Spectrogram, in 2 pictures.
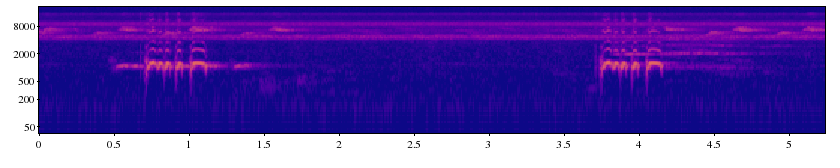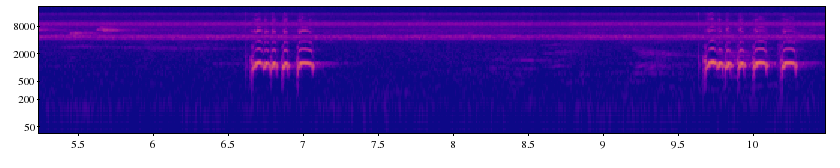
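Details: Four evenly spaced phrases from a lively local zebra dove used for luring, each a fast cluster of five or six hollow coos every three seconds, with constant high hum and faint chirping in the background.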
